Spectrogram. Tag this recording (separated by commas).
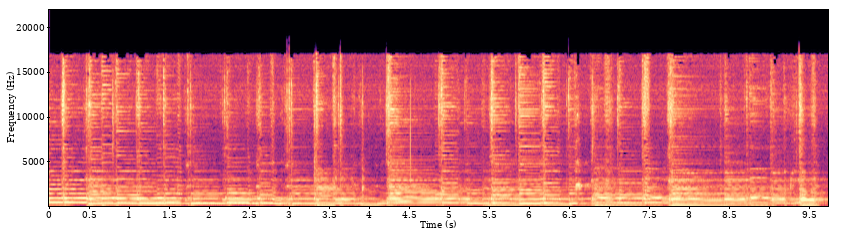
Music, Plucked string instrument, Musical instrument, Guitar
